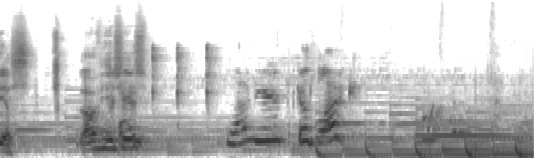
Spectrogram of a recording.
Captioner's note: blows kisses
